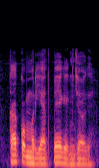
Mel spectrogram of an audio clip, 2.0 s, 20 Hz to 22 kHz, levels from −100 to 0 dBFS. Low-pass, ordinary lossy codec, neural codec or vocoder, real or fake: none; none; none; real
